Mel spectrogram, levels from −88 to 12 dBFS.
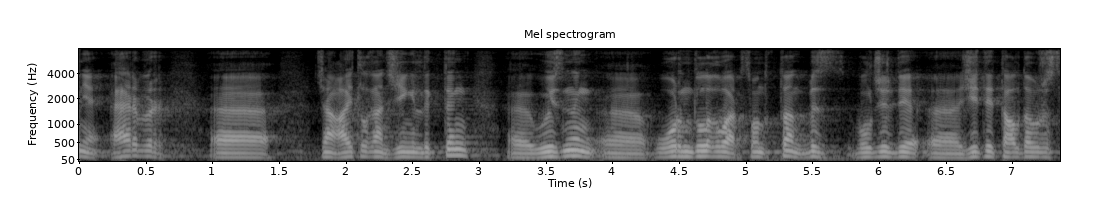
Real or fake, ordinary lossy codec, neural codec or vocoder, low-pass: real; none; none; none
